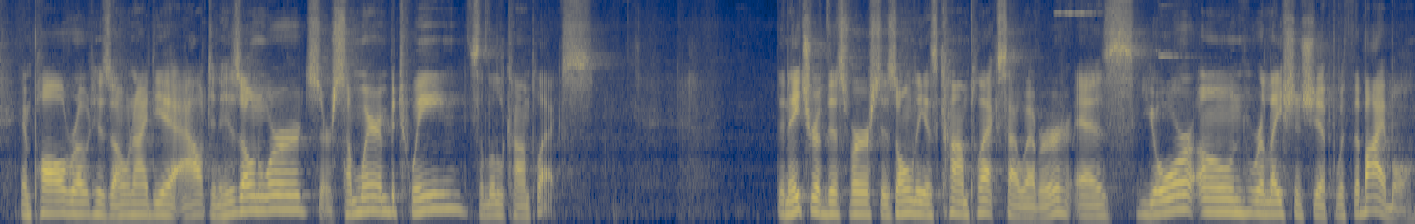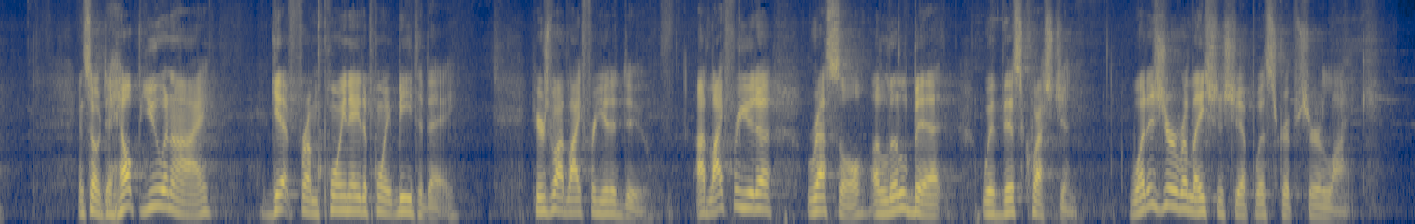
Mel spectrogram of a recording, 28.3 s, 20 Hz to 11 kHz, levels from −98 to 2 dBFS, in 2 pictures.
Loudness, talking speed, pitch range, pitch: -24 LUFS, 165 wpm, 125-165 Hz, 140 Hz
